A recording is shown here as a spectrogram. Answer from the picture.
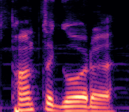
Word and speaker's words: Punta Gorda: that um but okay Punta Gorda is that how to say that like punt Punta Gorda hey I learned I just learned how to say it it's Punta Gorda gordas and Spanish is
